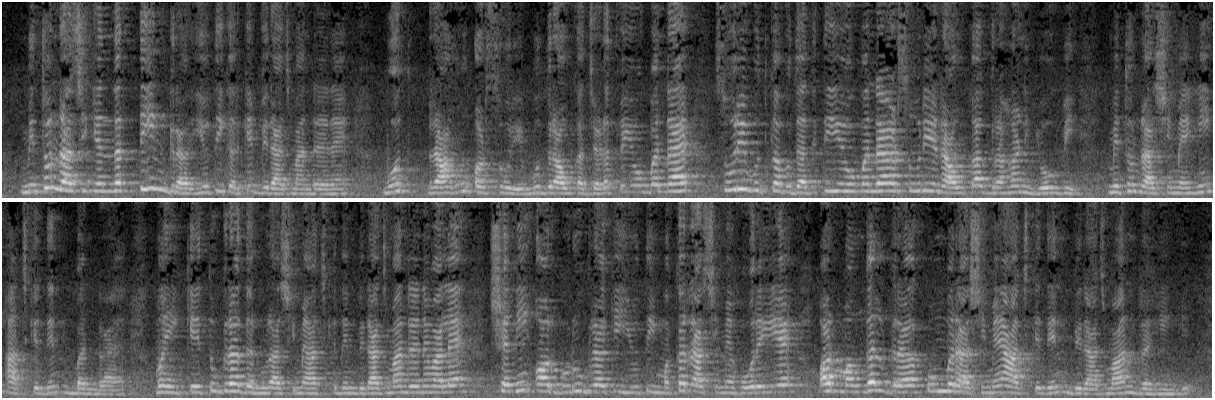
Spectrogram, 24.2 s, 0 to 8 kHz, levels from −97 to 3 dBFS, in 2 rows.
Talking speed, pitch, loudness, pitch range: 210 wpm, 245 Hz, -26 LUFS, 215-290 Hz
